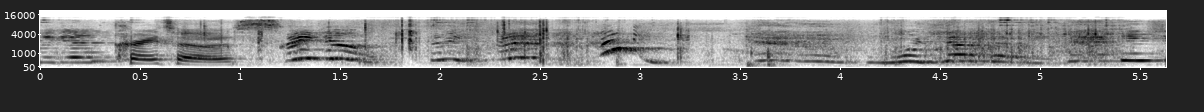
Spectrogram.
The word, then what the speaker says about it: Kratos: Kratos.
